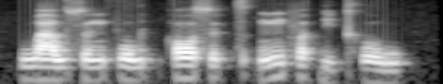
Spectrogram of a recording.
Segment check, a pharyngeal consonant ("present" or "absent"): absent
